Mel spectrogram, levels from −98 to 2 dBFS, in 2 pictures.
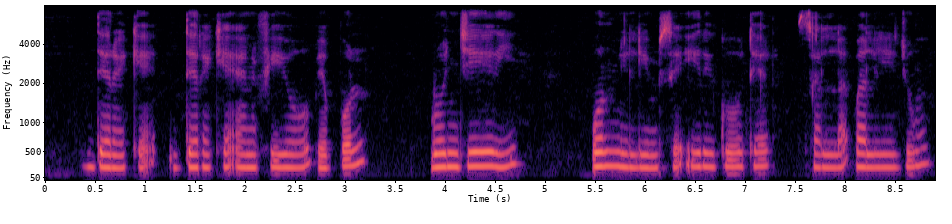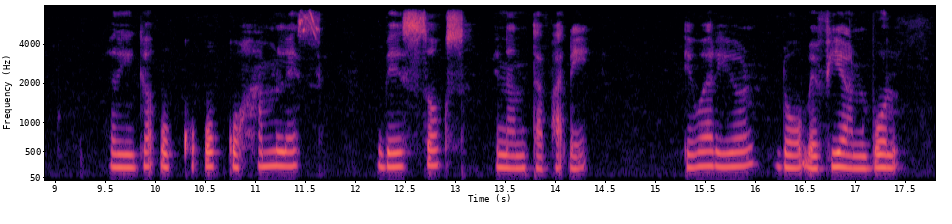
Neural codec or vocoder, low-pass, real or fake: none; 7.2 kHz; real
